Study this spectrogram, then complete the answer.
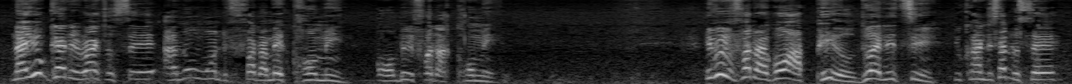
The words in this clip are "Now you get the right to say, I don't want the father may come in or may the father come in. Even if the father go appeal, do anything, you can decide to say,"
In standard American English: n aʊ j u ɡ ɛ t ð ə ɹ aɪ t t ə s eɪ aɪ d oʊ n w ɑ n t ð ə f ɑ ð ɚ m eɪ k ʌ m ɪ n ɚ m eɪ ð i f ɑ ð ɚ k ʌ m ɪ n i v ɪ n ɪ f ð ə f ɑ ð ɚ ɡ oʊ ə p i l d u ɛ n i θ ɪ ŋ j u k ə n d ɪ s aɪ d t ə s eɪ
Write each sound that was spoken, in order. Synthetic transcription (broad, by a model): n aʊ j u ɡ ɛ t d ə ɹ aɪ t t ə s eɪ aɪ d oʊ n w ɑ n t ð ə f ɑ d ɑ m eɪ k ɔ m ɪ n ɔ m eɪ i f ɑ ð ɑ k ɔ m ɪ n i v ɪ n ɪ f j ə f ɑ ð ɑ ɡ oʊ ə p i l d u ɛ n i t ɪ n j u k ə n d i s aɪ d t ə s eɪ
